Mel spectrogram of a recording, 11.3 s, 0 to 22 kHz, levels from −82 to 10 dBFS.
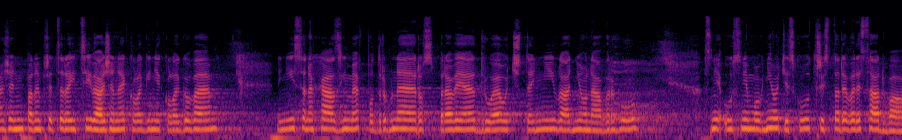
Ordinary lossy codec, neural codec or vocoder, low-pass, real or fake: MP3, 64 kbps; none; 14.4 kHz; real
